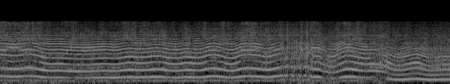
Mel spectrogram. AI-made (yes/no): yes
